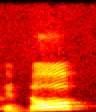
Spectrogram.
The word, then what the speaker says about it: Hublot: One of the very few examples was the Hublot watch. So Hublot, or here mostly pronounced Hublot, was the first one who produced a watch with Osmium already in 2014 and 15, two limited editions.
